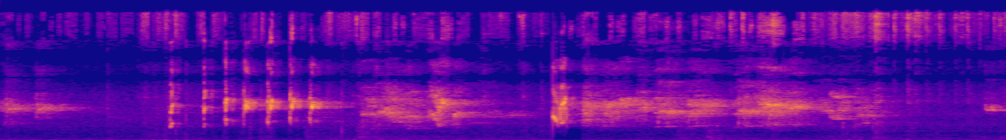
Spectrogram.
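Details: Lovebirds in a colony, chirping used to stir silent birds to sing; rapid sharp ticking notes, then a sudden shrill squawk, followed by busy overlapping high twitters over a faint hum.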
